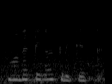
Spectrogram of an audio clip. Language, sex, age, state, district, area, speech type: Telugu, female, 30-45, Andhra Pradesh, Nellore, urban, spontaneous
